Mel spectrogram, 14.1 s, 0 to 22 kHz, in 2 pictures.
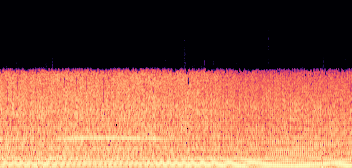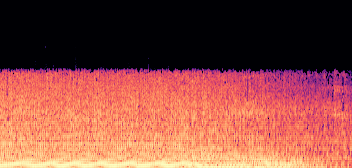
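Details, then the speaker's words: Wood-Mizer LT40HD sawmill engine with a newly installed replacement carburetor: runs steady and fast for about ten seconds without dropping to a low idle, then winds down at shutdown. The owner suspects the governor linkage was hooked up wrong, causing the high idle. "I'm not concerned with that but the idle adjustment I don't seem to have the proper idle adjustment I don't know why so uh I'm going to change your rankings around here maybe my linkage I hooked it up wrong the last time"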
